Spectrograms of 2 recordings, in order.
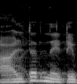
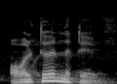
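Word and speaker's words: alternative: तो याद रखिए ये अल्टरनेटिव नहीं है, हम इसको अक्सर अल्टरनेटिव पढ़ते हैं, लेकिन ये इसकी गलत प्रोनाउंसिएशन है। सही तलफ़ुज़ है ऑल्टरनेटिव, ऑल्टरनेटिव, ऑल्टरनेटिव, ऑल्टरनेटिव, ऑल्टरनेटिव, ऑल्टरनेटिव, ऑल्टरनेटिव, ऑल्टरनेटिव।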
